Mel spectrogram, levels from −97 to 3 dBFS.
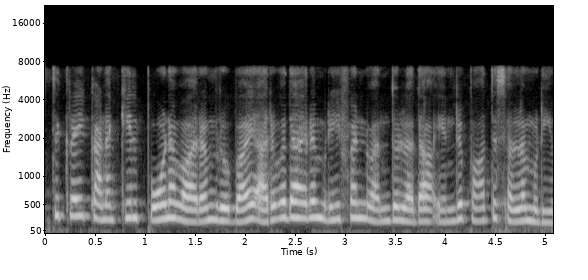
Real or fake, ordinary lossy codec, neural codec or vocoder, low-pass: fake; none; codec, 16 kHz, 16 kbps, FreqCodec, smaller model; 7.2 kHz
